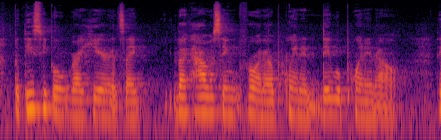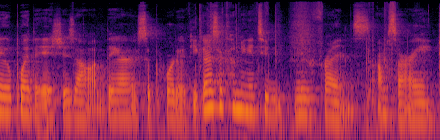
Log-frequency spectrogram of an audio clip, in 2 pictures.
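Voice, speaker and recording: Very fast, a woman talks at a fairly low pitch with fairly even intonation. Room echo is audible. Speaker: tarot reader. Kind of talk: tarot reading. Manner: halting, many fillers.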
